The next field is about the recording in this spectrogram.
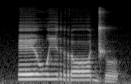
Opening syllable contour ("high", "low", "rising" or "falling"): high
